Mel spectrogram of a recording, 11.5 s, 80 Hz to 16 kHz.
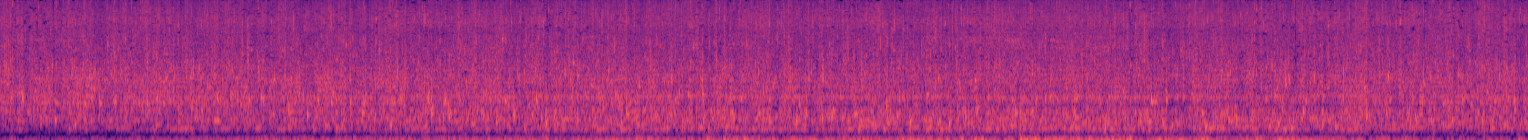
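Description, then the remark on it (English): A babbling brook flows steadily, a continuous bright rush and trickle of water over stones with no pauses, evenly loud throughout, with no voices, played as Babbling Brook Radio on Flip 107.1. “The sounds of water. It's Babbling Brook Radio on Flip 107.1.”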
